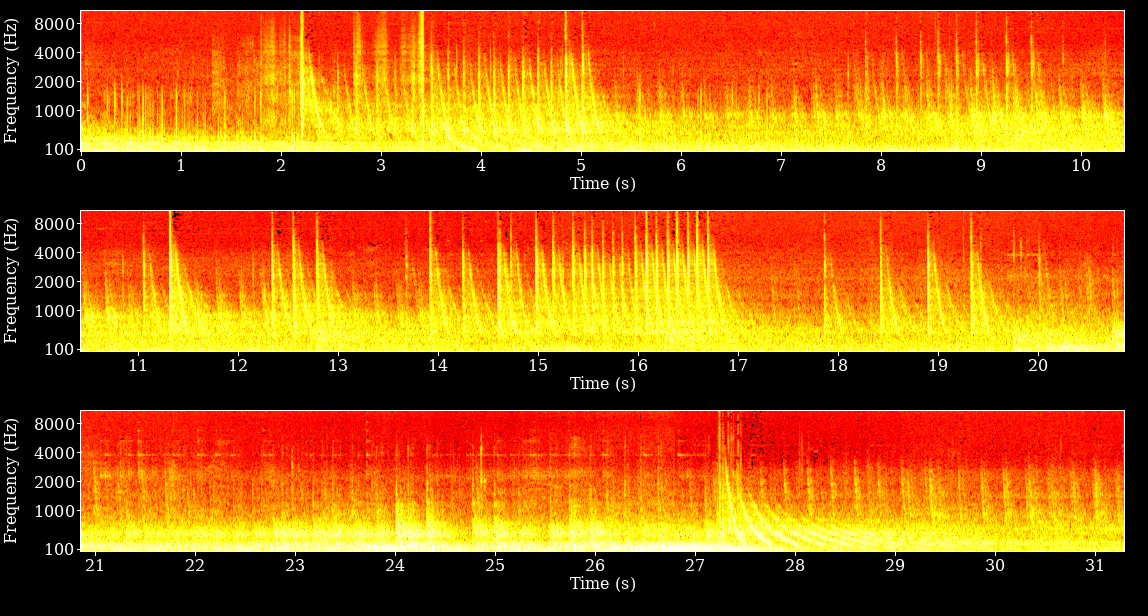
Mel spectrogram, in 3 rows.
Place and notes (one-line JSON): {"title": "Green Bridge, Brisbane permanent installation", "latitude": "-27.50", "longitude": "153.02", "altitude": "3", "timezone": "GMT+1"}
